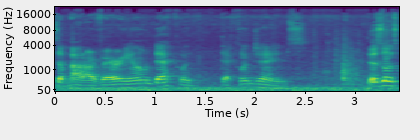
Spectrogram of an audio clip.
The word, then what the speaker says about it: Declyn: My name is Declan. That's pronounced like Declan, but my mom liked a fancy Y instead of an A.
